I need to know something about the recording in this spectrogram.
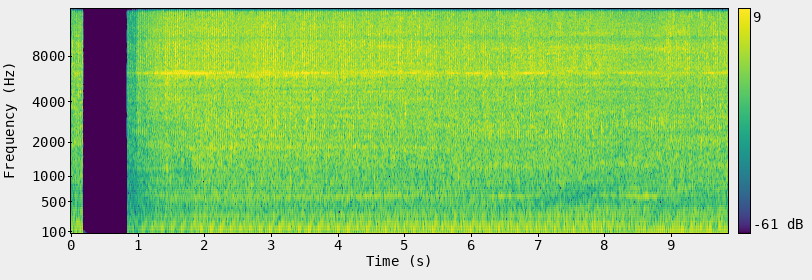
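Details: Volvo 850R idling right after owner removed and cleaned the PCV system, ports blown through, new OEM hose and bung fitted: smooth, even idle, steady low pulse, no knocks, misses or hissing; healthy.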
